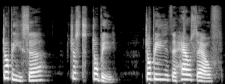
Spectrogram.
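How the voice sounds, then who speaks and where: A tiny male house elf from a storybook, acted out by a woman, with a very high, squeaky voice that swoops about. He is earnest, deferential and easily anguished, speaking of himself in the third person. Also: animated, slow pace. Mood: awed, eager.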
